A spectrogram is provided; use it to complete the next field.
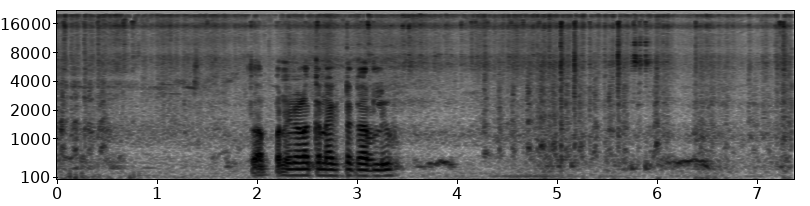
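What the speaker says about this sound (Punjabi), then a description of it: "ਸਾਰੇ ਆ ਤੁਹਾਡੇ ਸਾਹਮਣੇ ਕਬੂਤਰ ਫਿਰਦੇ ਆ" A young pigeon for sale gives a loud, close burst of cooing lasting about a second, set against quieter background talk and occasional softer bird sounds.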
